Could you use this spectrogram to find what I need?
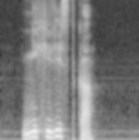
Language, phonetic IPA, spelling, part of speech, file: Polish, [ˌɲixʲiˈlʲistka], nihilistka, noun, Pl-nihilistka.ogg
